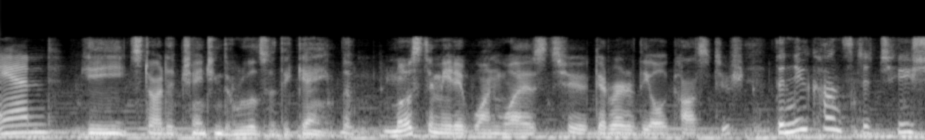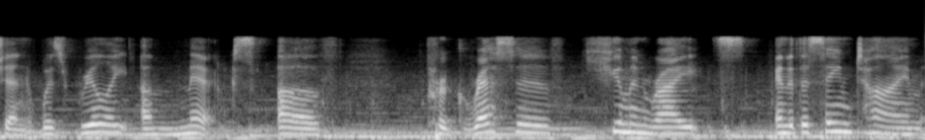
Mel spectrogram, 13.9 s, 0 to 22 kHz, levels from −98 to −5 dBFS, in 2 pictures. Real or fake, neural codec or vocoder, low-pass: fake; autoencoder, 48 kHz, 128 numbers a frame, DAC-VAE, trained on Japanese speech; 7.2 kHz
